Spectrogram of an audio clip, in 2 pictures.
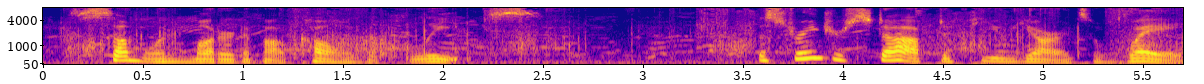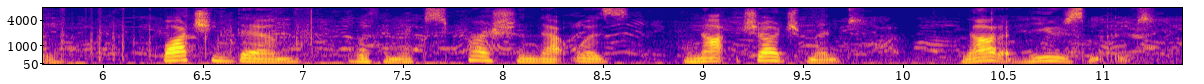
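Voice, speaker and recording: A woman reading scripted dramatic story narration in a measured, deliberate way. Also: low voice, background noise. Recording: music bed under the voice. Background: music.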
